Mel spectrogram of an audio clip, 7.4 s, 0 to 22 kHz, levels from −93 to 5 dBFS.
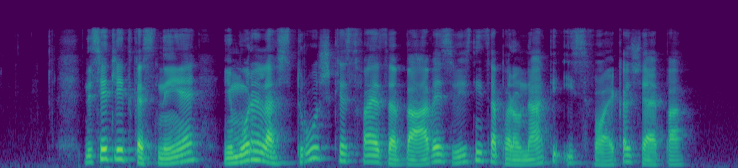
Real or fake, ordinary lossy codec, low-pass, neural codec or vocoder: fake; none; 10.8 kHz; vocoder, 24 kHz, 100 mel bands, Vocos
